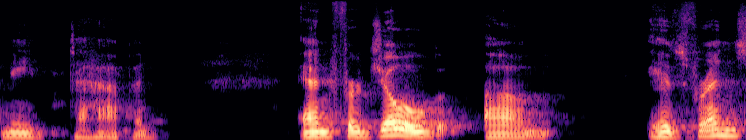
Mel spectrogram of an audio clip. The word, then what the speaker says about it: Job: And I pronounce it as Job.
